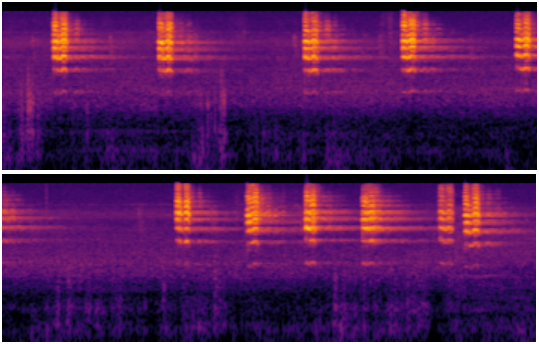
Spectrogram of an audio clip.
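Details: Grey-headed lapwing in Japan's farmland, grassland or waterside habitat, giving loud harsh rasping notes, single at first roughly every one to one and a half seconds, then quicker in a run of closely spaced strident calls.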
